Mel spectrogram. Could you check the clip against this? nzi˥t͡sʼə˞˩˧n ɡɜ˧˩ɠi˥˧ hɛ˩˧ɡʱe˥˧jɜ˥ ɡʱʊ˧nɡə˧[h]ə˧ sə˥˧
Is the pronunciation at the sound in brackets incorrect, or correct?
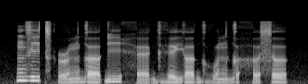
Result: correct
